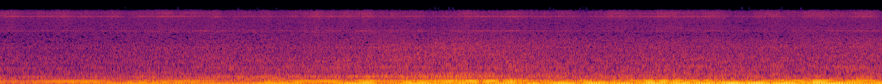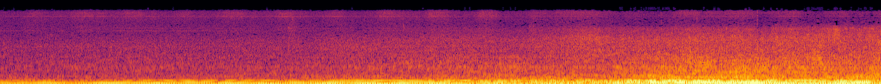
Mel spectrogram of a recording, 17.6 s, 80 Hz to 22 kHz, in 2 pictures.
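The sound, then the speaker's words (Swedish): A Swedair Douglas DC-3 propeller airliner takes off from Gävle-Sandviken airport in 1984. Its deep, throbbing engine drone builds steadily louder throughout. “Nu ska vi lyssna till en start, men den här gången är det Swedas DC-3 Bertil Sigurd Martin som startar från Gävle Sandvikens flygplats den 31 juli 1984.”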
